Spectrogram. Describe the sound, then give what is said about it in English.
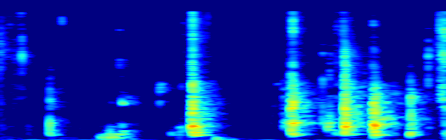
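Wet sipping and gulping mouth sounds from a person drinking while seated on a couch, several short, soft bursts coming at uneven intervals, fairly quiet, with no talk over them. “Let's have a quick drink whilst we're sitting on the couch.”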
